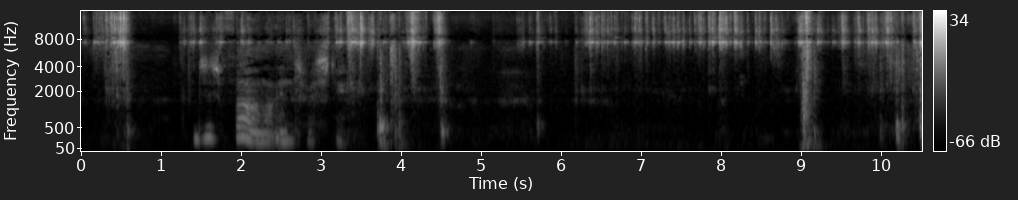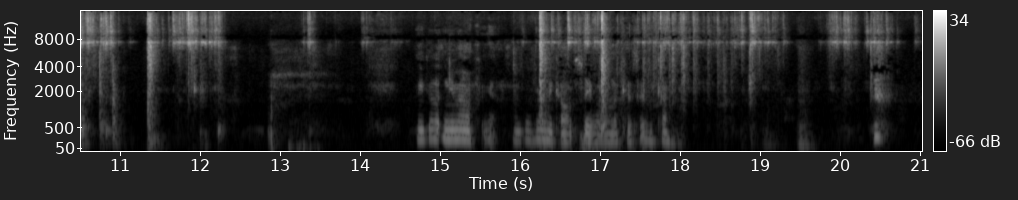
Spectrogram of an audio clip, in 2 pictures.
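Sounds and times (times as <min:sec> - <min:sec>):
cat playing with rattling toy: 0:03.0 - 0:04.6, 0:05.4 - 0:12.3, 0:16.0 - 0:21.0.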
